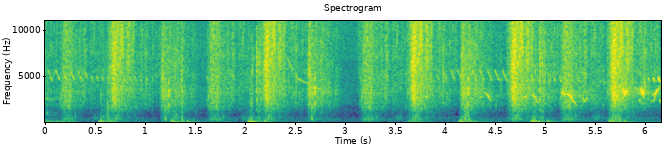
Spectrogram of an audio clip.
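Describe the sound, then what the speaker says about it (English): Character footsteps in the Hold Your Own survival video game, steady walking steps crunching at an even pace, moderately loud against a soft ambient background. "So you can hear the footsteps"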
